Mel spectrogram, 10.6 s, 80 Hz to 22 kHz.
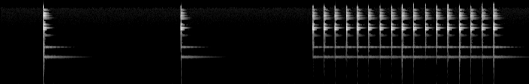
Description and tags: GLASS STRIKES 2
-Glass clanking and striking
clank, clanking, clanks, cup, glass, hit, hits, hitting, mug, strike, strikes, striking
